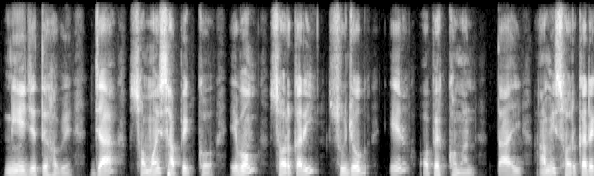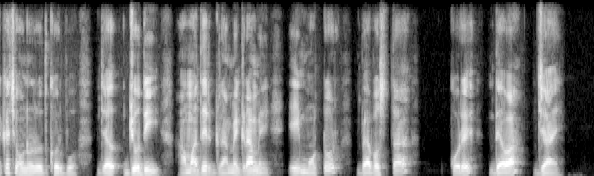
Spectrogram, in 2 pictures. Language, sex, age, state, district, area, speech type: Bengali, male, 60+, West Bengal, Purulia, rural, spontaneous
